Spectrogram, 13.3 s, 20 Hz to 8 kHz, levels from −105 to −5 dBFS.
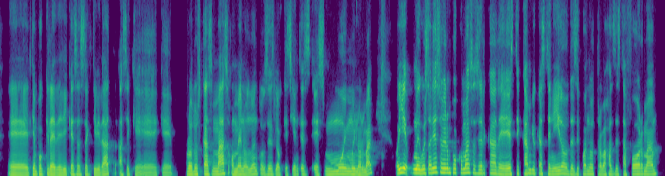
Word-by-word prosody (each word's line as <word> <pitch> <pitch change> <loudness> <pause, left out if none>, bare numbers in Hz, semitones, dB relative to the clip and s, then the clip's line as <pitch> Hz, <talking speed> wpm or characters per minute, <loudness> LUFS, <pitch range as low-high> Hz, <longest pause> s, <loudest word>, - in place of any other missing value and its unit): el 110 -1 +1
tiempo 130 0 -1
que 120 - -2
le 115 -1 +5
dediques 120 +3 -1
a - - 0
esta 125 +2 -5
actividad 120 +2 -1 0.2
hace 120 +1 -6
que 110 0 -5
que 105 +2 -6 0.2
produzcas 130 +1 +1
más, 135 +5 +2
o 130 - -1
menos, 120 -1 +1
¿no? 130 - 0
Entonces, 125 -3 -4
lo 115 -2 -1
que 100 - -9
sientes 120 +2 -6
es 115 -1 -5
muy 135 +3 +2
muy 130 0 +2
normal. 120 +8 +1 0.4
Oye, 195 +4 +7
me 175 -1 +8
gustaría 180 +5 +4
saber 200 -2 +4
un 195 - +2
poco 190 -1 -2
más 195 0 +2
acerca 165 -1 -1
de 130 -2 +2
este 145 +2 -2
cambio 155 +1 -1
que - - -4
has 145 - -5
tenido, 145 +2 +1
¿desde 130 -1 -3
cuándo 140 +1 -2
trabajas 125 0 -3
de 130 - -4
esta 120 -1 -5
forma? 135 +2 0
130 Hz, 200 wpm, -23 LUFS, 120-145 Hz, 0.4 s, me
